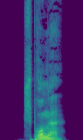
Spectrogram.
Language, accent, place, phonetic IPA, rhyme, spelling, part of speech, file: German, Germany, Berlin, [ˈʃpʁʊŋə], -ʊŋə, Sprunge, noun, De-Sprunge.ogg
- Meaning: dative of Sprung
